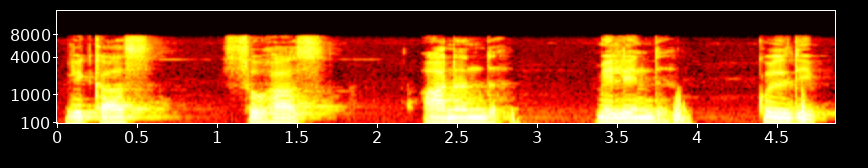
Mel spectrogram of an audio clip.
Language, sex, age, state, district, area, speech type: Goan Konkani, male, 30-45, Goa, Canacona, rural, spontaneous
